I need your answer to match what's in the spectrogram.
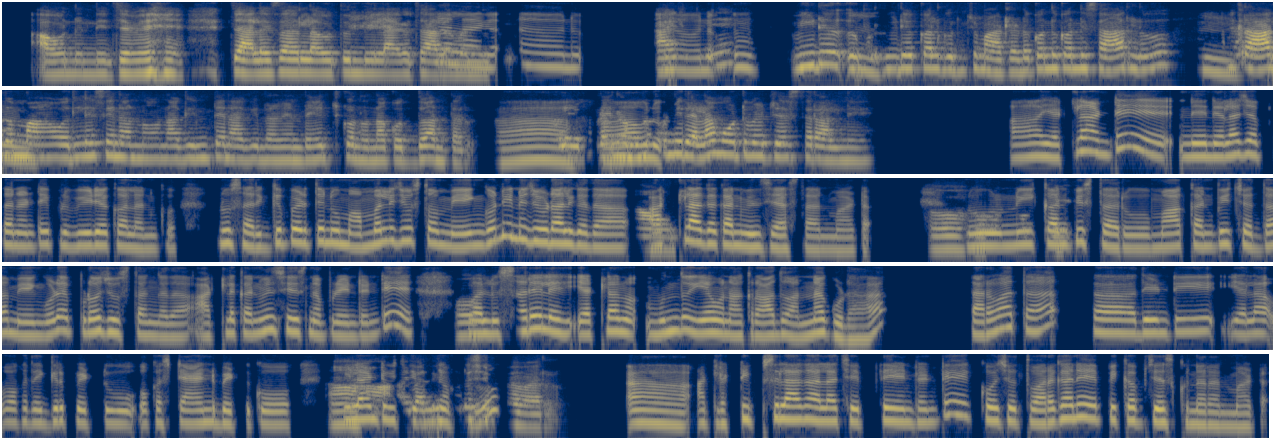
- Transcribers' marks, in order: chuckle; in English: "వీడియో"; in English: "వీడియో కాల్"; in English: "మోటివేట్"; in English: "వీడియో కాల్"; in English: "కన్విన్స్"; distorted speech; in English: "కన్విన్స్"; in English: "స్టాండ్"; in English: "టిప్స్"; in English: "పికప్"
- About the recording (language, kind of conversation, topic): Telugu, podcast, పెద్దవారిని డిజిటల్ సేవలు, యాప్‌లు వాడేలా ఒప్పించడంలో మీకు ఇబ్బంది వస్తుందా?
